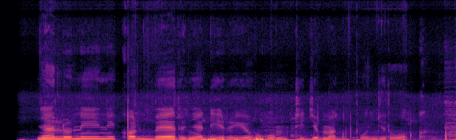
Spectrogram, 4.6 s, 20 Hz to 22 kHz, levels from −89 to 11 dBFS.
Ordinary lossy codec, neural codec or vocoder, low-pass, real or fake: none; none; none; real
